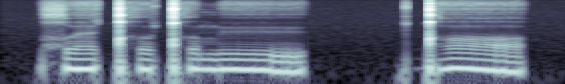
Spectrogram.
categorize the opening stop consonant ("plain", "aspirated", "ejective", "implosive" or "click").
click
